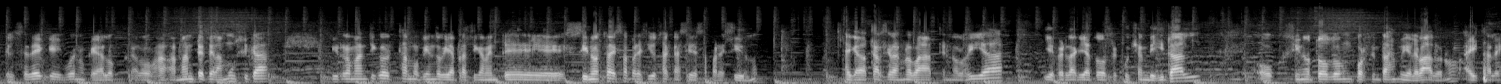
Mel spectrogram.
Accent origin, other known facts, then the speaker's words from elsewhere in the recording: Andalusia, Spain; de andaluz y ejerzo de andaluz, ¿no? Y esté en Madrid, esté en Barcelona, en París, en Nueva York o en Londres, donde haya ido siempre he ejercido como andaluz y orgulloso, ¿no?, de mi tierra.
